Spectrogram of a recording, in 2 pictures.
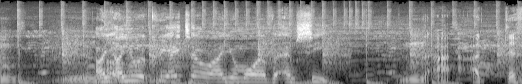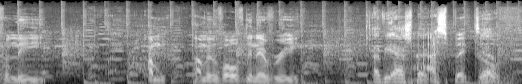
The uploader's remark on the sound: GRIMEYARD pop-up installation live from the Volkshotel, Amsterdam.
